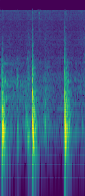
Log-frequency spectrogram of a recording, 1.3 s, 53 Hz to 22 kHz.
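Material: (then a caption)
Wood. Fingers gently tap a solid table surface about 30 cm from an ear pressed to the table, showing that sound vibrations travel through solids because a table is a solid. Five short, dry knocks are heard, three louder and two softer, each dying away almost at once with a woody midrange tone around 420 Hz and no deep bass. The soft taps carry clearly through the table.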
